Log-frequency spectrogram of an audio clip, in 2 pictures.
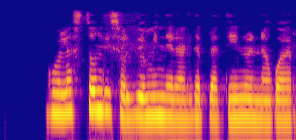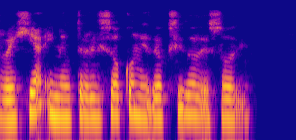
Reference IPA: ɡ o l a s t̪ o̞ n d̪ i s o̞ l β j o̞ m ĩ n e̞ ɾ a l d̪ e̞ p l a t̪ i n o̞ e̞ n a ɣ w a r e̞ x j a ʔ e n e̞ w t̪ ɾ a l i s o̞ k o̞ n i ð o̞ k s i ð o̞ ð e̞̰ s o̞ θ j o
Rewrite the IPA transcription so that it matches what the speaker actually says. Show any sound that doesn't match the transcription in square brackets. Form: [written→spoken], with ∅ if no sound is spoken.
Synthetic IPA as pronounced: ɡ o l a s t̪ o̞ n d̪ i s o̞ l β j o̞ m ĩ n e̞ ɾ a l d̪ e̞ p l a t̪ i n o̞ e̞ n a ɣ w a r e̞ x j a ʔ [e→i] n e̞ w t̪ ɾ a l i s o̞ k o̞ n i ð o̞ k s i ð o̞ ð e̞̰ s o̞ [θ→ð] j o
